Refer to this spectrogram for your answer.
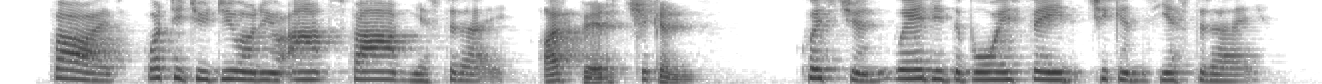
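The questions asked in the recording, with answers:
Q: Where did the boy feed chickens yesterday?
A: On his aunt's farm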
